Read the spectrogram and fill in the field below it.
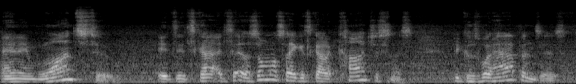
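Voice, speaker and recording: A man speaks at a moderate pace and a fairly high pitch, with very wide pitch swings. Noticeable background noise is present. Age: 60s. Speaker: talk show host. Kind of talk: casual chat. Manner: halting.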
